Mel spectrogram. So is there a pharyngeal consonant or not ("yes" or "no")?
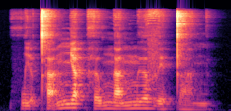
no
